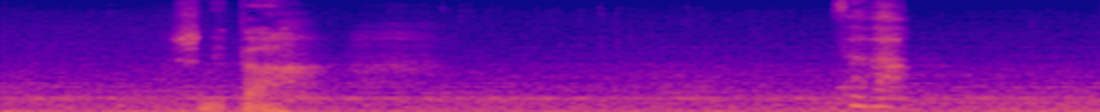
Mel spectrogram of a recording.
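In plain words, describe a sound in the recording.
A young woman speaks softly.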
